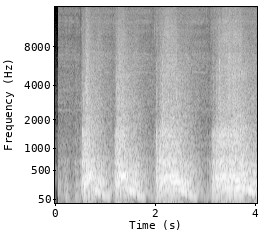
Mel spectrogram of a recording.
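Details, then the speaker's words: 2003 Honda CBR954RR, sat outside 15 years, run again after reseating the unseated part that had caused flames: four clean throttle blips rising smoothly and falling evenly, no misfire or popping, tach rising; healthy revving. "Run her again. The needle for the RPMs was actually going up, too."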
